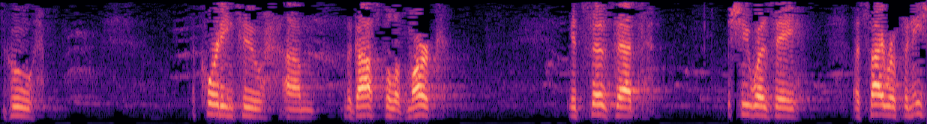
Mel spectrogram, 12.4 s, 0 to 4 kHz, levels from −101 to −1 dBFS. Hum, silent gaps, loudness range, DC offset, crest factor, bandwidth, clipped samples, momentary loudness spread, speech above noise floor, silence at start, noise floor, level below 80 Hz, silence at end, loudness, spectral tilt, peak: none; none; 6 LU; under 0.1%; 20 dB; 4 kHz; under 0.1%; 18 LU; 44 dB; 0.15 s; -64 dBFS; under -90 dBFS; 0 s; -21 LUFS; -8.5 dB/octave; -2 dBFS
